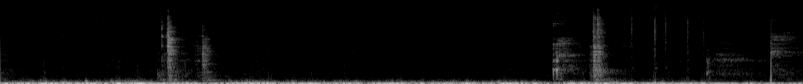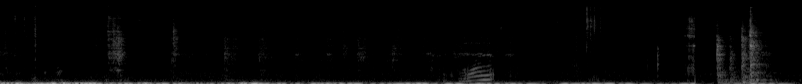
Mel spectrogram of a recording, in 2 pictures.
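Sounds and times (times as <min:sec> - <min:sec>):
low rumble: 0:00.0 - 0:11.5.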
